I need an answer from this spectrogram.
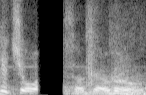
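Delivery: low, motherly scolding voice. Retelling what an older woman bus driver said from her window, imitating a motherly tone. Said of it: "in this really motherly tone said".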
